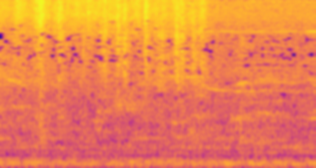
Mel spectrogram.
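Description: Oil sizzles and crackles softly in a pan.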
